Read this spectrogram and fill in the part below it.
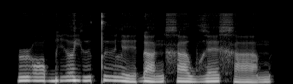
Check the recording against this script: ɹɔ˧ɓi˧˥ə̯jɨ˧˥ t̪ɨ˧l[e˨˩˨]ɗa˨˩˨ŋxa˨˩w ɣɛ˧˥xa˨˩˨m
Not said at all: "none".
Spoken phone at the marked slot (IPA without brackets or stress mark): e˨˩˨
